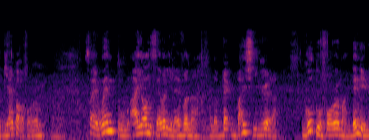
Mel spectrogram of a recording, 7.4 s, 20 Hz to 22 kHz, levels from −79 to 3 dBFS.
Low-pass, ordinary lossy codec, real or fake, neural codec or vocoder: 9.9 kHz; AAC, 32 kbps; real; none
